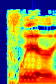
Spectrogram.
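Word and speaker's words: Xlear: That's X-L-E-A-R, but it's pronounced Clear. You don't pronounce the X.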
